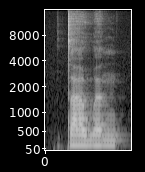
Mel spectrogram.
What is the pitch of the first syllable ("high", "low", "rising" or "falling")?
high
